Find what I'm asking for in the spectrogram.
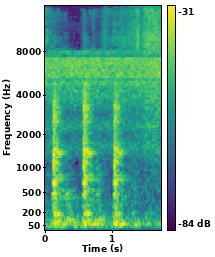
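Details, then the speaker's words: Lexus GX with front jacked up, wheel rocked by hand at 3 and 9 o'clock: three sharp clunking clicks, about two a second, from a badly worn driver-side front wheel bearing with lots of play; the passenger side is less bad. "I definitely have a wheel bearing real bad out. The uh the passenger side's not near as bad as this one. But you can hear it clicking."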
